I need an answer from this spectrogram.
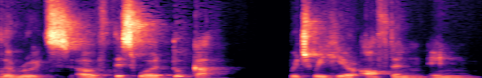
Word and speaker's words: dukkha: on the word dukkha please note the pronunciation we all be aussies have a tendency to pronounce it dhaka which is like a dry dip that we mix olive oil and drip out bread and dip our bread into it's like a dip it's not dhaka it's dukka but speaking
